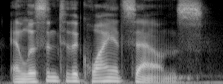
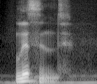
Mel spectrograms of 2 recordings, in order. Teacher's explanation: ends in N which is voiced so it gets the D sound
